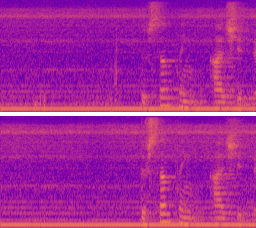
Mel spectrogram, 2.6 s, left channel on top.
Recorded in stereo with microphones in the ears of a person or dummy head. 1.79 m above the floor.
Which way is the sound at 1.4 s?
40° right (ahead or behind).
